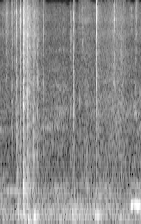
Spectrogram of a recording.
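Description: Faint handling noise from hands working close to the microphone: a few soft ticks about a third of a second in, then one sharper click at about a second and a half.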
